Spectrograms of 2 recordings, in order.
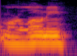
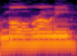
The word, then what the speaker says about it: Mulroney: a cop played by Dermot marloni or Mulroney sorry I always get that name wrong and then more deaths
